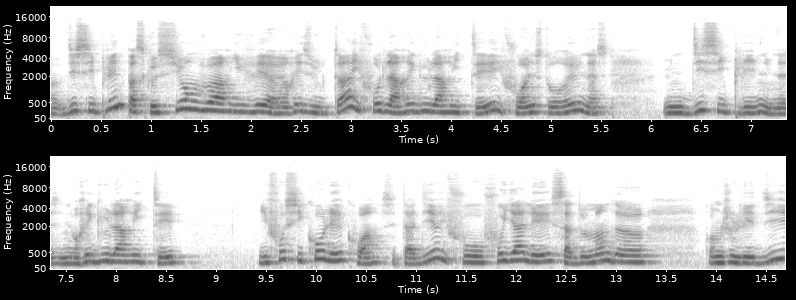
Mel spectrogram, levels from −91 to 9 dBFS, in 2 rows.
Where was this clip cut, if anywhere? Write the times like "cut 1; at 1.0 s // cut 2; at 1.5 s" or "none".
none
